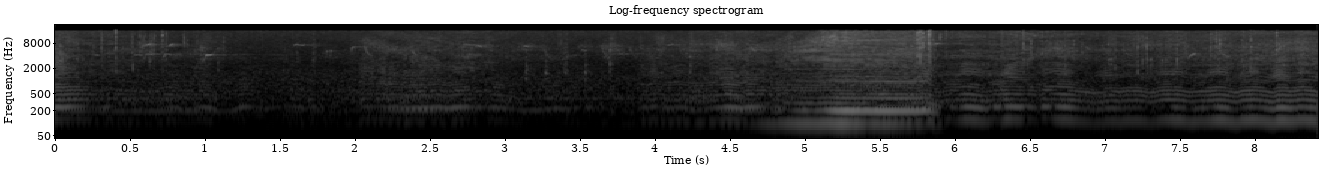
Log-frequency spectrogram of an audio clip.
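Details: European hornets at their nest exchanging food mouth to mouth (trophallaxis), South Moravia, Czechia, August 2024: a low, droning harmonic buzz runs throughout, swelling louder near the middle, then a steadier wavering hum.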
